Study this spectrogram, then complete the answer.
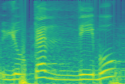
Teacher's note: ذال پر تشدید ہے، ذال کو سختی کے ساتھ ادا کرنا ہے، اور اسی طرح ذال پر زبان کی نوک باہر بھی نکالنی ہے۔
